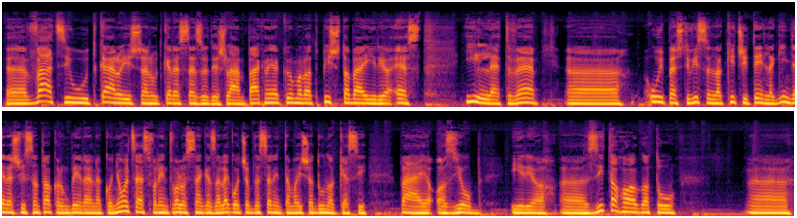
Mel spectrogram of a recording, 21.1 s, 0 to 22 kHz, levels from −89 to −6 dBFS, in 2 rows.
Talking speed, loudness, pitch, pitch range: 115 wpm, -17 LUFS, 140 Hz, 125-155 Hz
